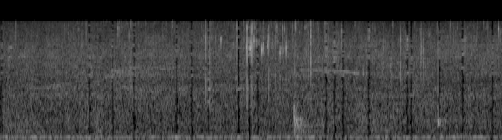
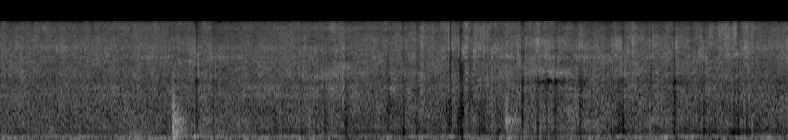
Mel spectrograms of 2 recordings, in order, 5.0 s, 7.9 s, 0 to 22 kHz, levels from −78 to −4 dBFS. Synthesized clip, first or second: second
